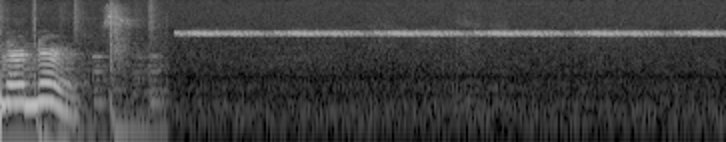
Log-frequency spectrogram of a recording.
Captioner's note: crickets chirp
